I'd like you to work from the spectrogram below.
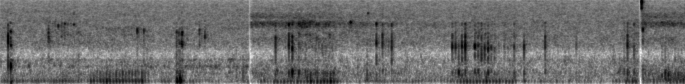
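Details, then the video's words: Napping female cat giving soft, irregular low rumbles between quieter breaths as purring fades toward snoring during her morning sleep, with a brief click near the middle. "From Purring To Snoring | Relaxing Cat Nap"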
